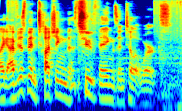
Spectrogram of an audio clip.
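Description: Ordinary pitch variation comes at a moderate pace. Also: man. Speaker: gaming streamer. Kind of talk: let's play commentary. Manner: casual, laughs often.

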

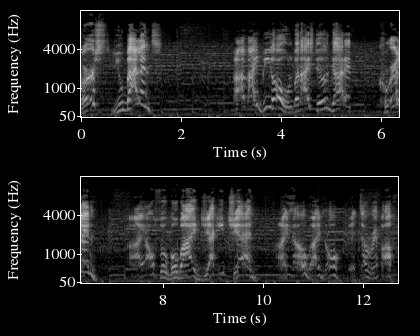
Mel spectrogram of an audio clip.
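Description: High-pitched put-on character voice at a very slow pace, with clear music in the background

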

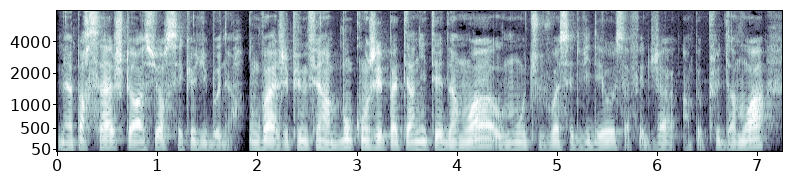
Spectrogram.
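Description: Fairly low male voice at a fairly quick pace, hardly any pauses, ordinary pitch variation, very clean recording with a silent background. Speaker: web developer and YouTuber. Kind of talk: casual vlog talk to camera. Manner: conversational, with filler hesitations.

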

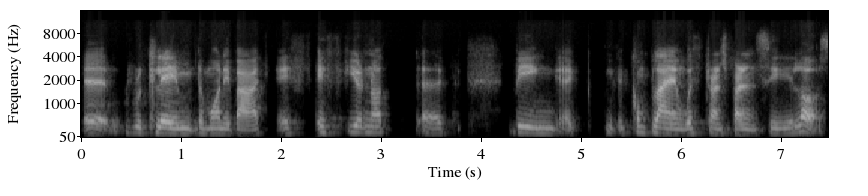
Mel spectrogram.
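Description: A woman speaks with a fairly low pitch. Her pace is very slow. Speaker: debt and development activist; speaker. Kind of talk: online panel discussion. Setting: video call. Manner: halting, many repetitions. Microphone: earbuds.

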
